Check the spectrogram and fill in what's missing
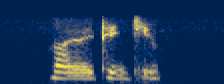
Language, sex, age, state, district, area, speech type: Manipuri, female, 45-60, Manipur, Churachandpur, urban, conversation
